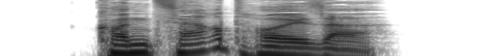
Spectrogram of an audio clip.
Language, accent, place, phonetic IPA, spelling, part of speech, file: German, Germany, Berlin, [kɔnˈt͡sɛʁtˌhɔɪ̯zɐ], Konzerthäuser, noun, De-Konzerthäuser.ogg
- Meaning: nominative/accusative/genitive plural of Konzerthaus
